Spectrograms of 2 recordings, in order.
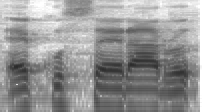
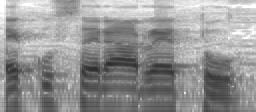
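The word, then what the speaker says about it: エクセラレート: Em japonês é naquele esquema, né? Pronúncia engraçada. O nome em inglês, só que pronunciado em japonês. Ekuseraro... Errou! Ekuserareto.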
